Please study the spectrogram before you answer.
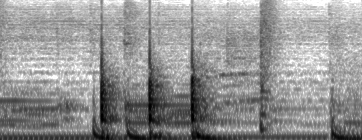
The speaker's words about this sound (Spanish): Toqué la puerta tres veces.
